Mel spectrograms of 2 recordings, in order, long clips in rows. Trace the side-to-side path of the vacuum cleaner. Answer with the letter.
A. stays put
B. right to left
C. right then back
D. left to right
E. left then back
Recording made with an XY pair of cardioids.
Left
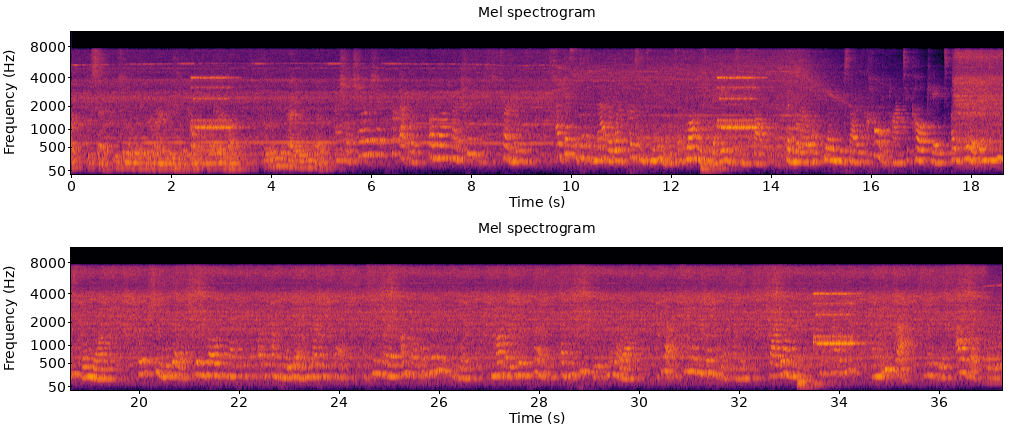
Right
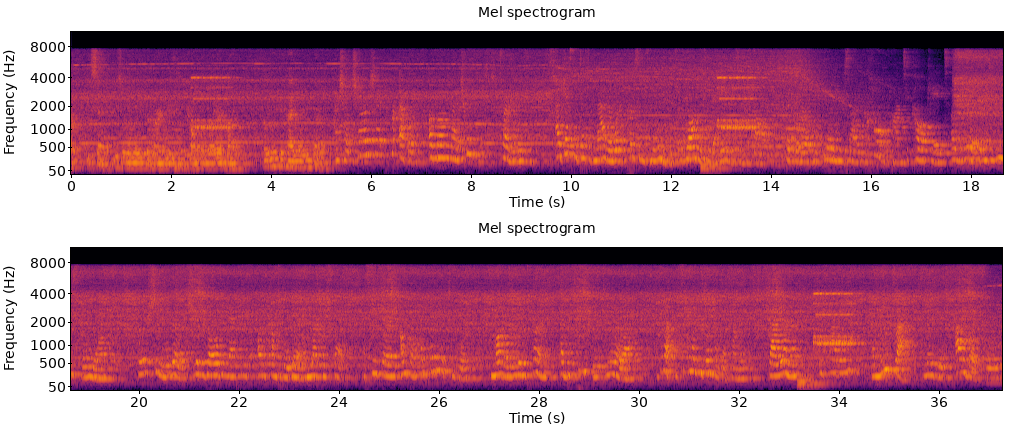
B.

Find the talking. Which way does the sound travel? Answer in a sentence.
In this clip you hear the talking go left and come back.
